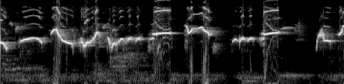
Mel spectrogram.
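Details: White-rumped shama singing loudly in varied whistled phrases, rising and falling slurs between short sharp notes, delivered in quick bursts with brief pauses.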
